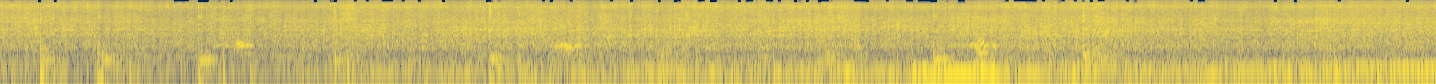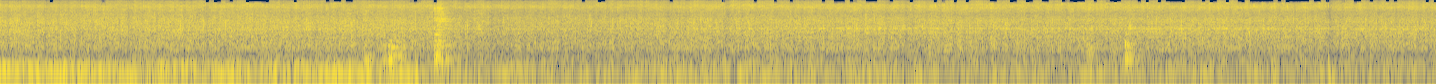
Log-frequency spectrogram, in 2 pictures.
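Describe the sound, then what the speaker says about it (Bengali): Onion paste frying in hot oil for a sesame katla fish curry: a steady, continuous sizzle with occasional stirring scrapes, close and even throughout, no talk. "এবার দিয়ে দেব পেঁয়াজ পেস্ট"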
